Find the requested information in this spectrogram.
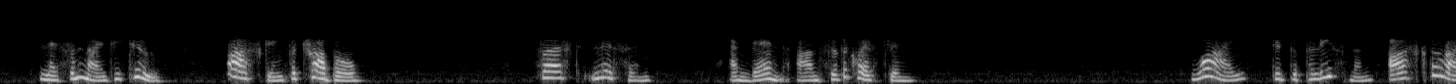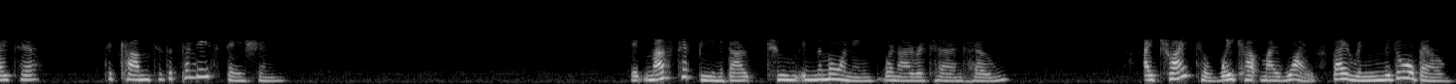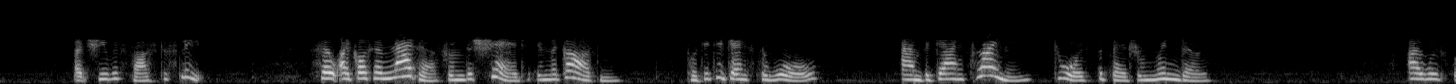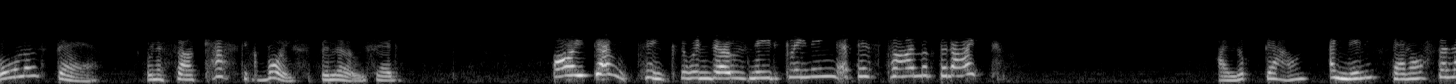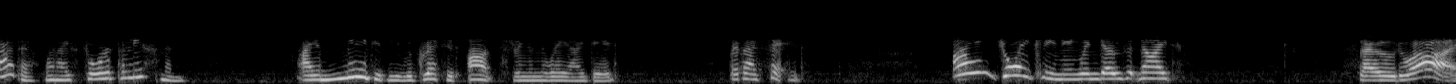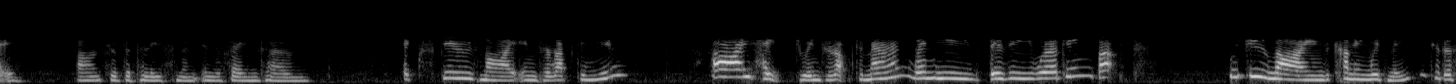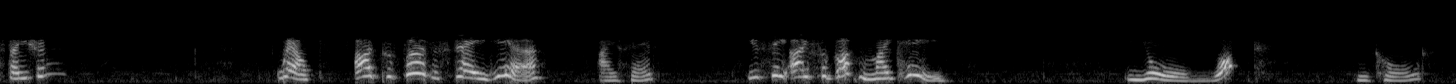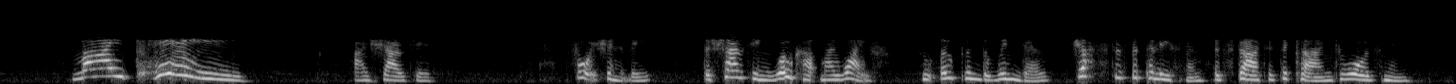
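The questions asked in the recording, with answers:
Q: Why did the policeman ask the writer to come to the police station?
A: Because he saw him climbing a ladder to a window at 2 a.m. and thought he was a burglar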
